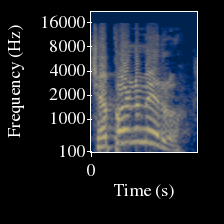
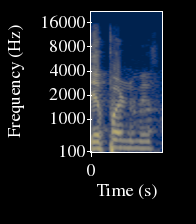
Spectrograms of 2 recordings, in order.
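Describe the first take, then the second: First: Pressing demand. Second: Said in the usual way. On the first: Real, not acted. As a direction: push the congregation with చెప్పండి. Preacher repeats demand, pressing.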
